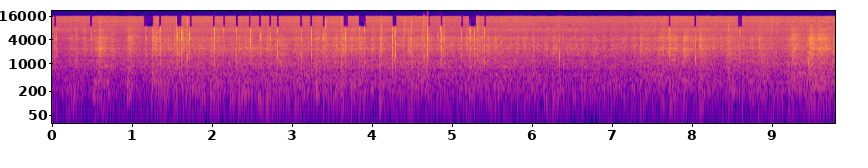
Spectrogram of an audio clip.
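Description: Passenger train running along the track, heard from its own coach: a steady rolling rush of wheels on rail with many irregular sharp clicks.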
